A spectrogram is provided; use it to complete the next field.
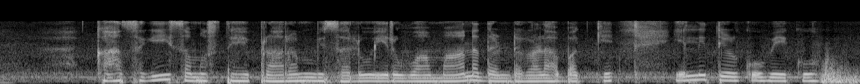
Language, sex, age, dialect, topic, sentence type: Kannada, female, 25-30, Central, banking, question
